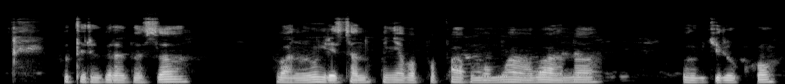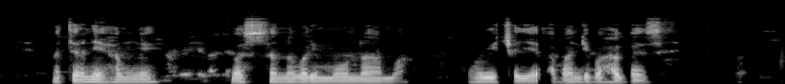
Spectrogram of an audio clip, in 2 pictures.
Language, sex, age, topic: Kinyarwanda, male, 18-24, government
